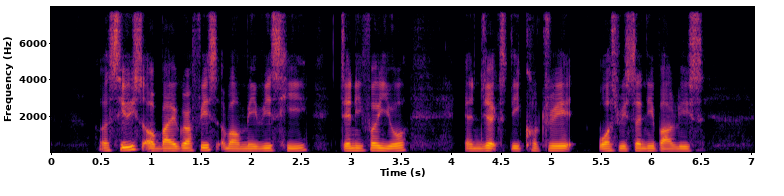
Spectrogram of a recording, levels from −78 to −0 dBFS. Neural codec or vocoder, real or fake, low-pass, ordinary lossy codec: codec, 16 kHz, 4.8 kbps, FACodec; fake; none; none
